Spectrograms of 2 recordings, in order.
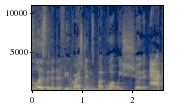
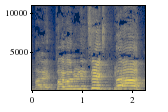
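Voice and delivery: high sung-out shout; laughing shout; 13 semitones higher, 17 dB louder, slower than usual. Real, not acted. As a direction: belt it out, laughing. Shouted number, then yell.

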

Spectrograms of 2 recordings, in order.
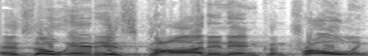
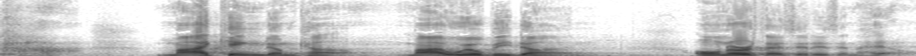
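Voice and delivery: low, quiet gloating devil voice; mock Satan; 10 semitones lower, 5 dB quieter than usual. Preacher voicing Satan's mock prayer, a low gloat. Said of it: "and Satan says".

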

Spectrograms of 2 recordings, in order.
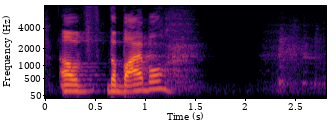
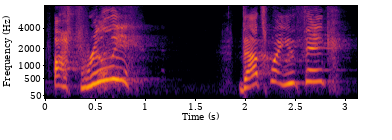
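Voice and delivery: much higher, mocking sneer on really; sarcastic snark; 13 semitones higher than usual. Preacher voicing Satan mocking a truthful friend, sarcastic. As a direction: church lady sarcasm, dripping with doubt. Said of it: "Do you hear the sarcasm?".

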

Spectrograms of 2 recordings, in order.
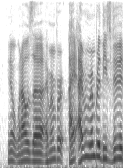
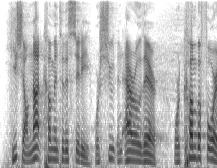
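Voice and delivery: loud, measured proclamation; emphatic preacher reading a prophecy aloud; forceful scripture reading; 4 dB louder than usual. Acted. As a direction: declare the Lord's decree to the congregation.

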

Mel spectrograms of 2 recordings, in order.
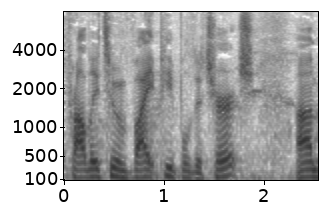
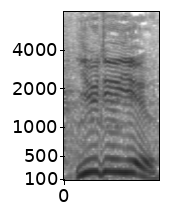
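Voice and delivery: sassy retort; 6 semitones higher, 5 dB louder, slower than usual. Retold or imitated. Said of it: "And I was like".

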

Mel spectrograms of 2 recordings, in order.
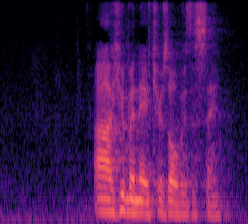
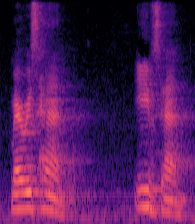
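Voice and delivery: ordinary talk, nothing marked

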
